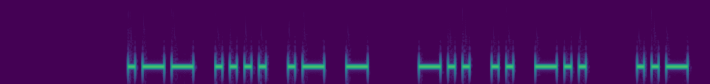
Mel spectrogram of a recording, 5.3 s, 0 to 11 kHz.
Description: Morse code, heard as a keyed tone, about 22 wpm, 700 Hz. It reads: WHAT DID U
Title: Sentences from Top 100 Words and Abbreviations 22wpm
